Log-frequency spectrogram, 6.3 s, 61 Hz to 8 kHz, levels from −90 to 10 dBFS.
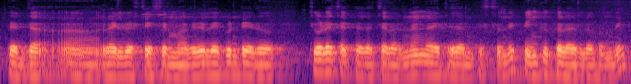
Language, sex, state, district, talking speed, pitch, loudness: Telugu, male, Karnataka, Bellary, 170 wpm, 105 Hz, -15 LUFS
